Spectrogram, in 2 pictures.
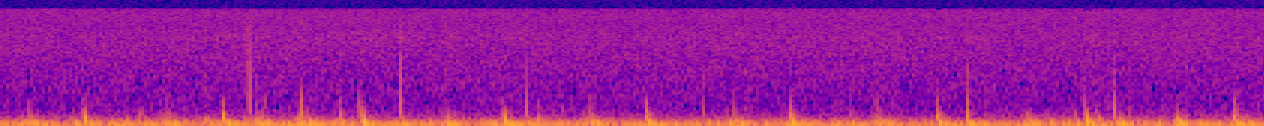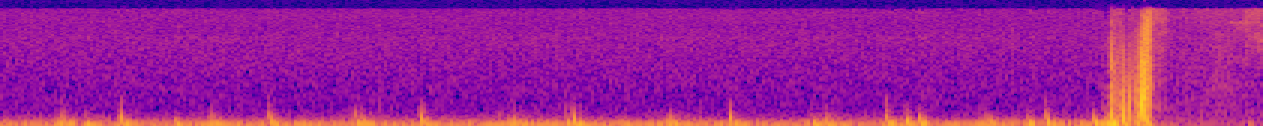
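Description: Quick, steady low thumps of a heartbeat over a constant hum, ending with a loud handling noise.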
